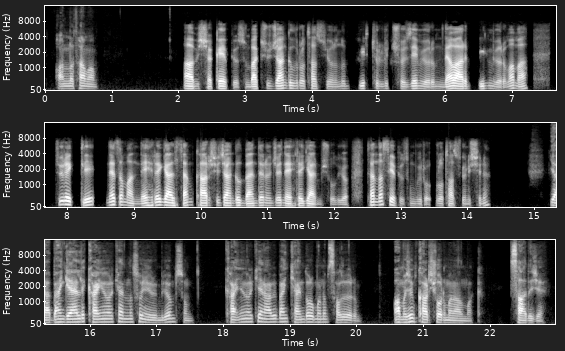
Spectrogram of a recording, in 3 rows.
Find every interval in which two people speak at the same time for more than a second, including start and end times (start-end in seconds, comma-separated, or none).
none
